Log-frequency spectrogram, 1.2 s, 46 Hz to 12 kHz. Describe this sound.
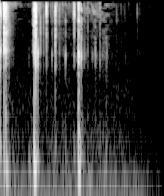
shell crunch - wide 01
Crushing an egg shell.
Recorded with a Tascam DR-40 in the A-B mic position.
